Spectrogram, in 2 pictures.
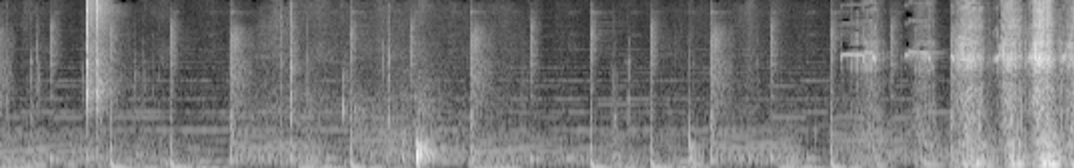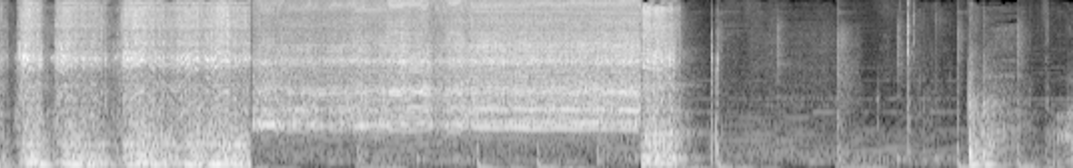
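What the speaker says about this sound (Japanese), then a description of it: "ここにね新しい穴を開けちゃいます。" A drill bores a new hole in a cheap Chinese-made focusing handle, with scattered clicks and handling knocks giving way to a loud, sustained whine for several seconds before it stops.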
